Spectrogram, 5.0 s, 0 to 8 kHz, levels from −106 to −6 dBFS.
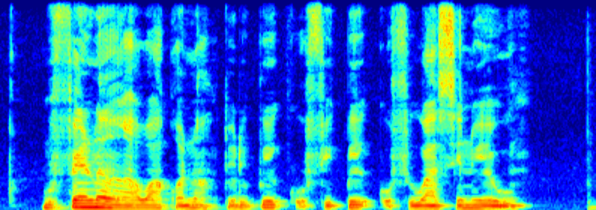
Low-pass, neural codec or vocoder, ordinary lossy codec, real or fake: none; none; none; real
